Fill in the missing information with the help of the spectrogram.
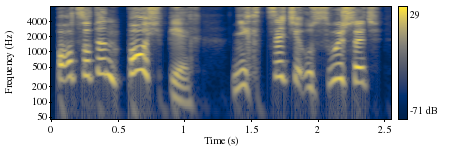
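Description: A man voicing an excited schoolboy who is eager to share his news and pleads with his friends to listen. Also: very high voice, a little slow, no room sound, studio quality, pitched above the performer's own voice, exaggerated voice.

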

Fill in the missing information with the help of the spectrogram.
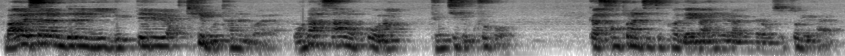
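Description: A man preaching a children's Sunday sermon, telling stories in an animated, emphatic way with lots of repetition. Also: fairly high pitch, brisk. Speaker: pastor. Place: church sanctuary. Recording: very echoey church from far off.

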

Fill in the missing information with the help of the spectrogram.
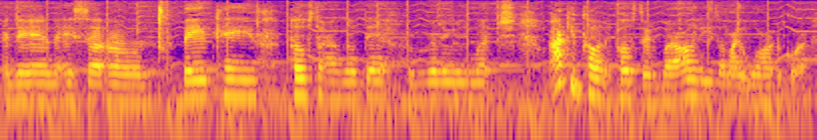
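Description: A young woman shows off her small salon suite, filming on a handheld phone as she goes. She talks in a casual, chatty way, calling the viewers y'all, in a slightly low voice. Music plays clearly behind her. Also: steady tone, normal speed. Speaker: salon suite owner and braider. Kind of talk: casual walkthrough tour. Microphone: handheld phone camera.

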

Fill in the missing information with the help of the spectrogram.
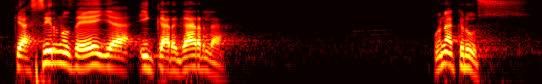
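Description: A middle-aged man with a Mexican Spanish accent preaching a sermon as a pastor, slow and emphatic, with dramatic pauses and big swings from loud to hushed. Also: mid-range voice, clear, resonant tone. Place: university hall or chapel. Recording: long hall reverb.

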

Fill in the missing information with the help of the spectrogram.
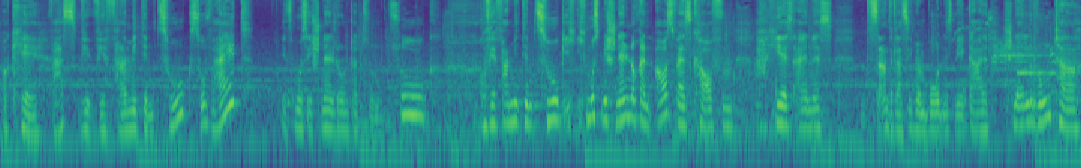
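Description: Someone doing a nervous, hurried girl sleuth. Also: mid-range voice, lively intonation, over music, voice pushed down, lightly acted. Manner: breathless, hurried, stammering. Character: anxious young girl detective with asthma. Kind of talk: storybook narration in first person.

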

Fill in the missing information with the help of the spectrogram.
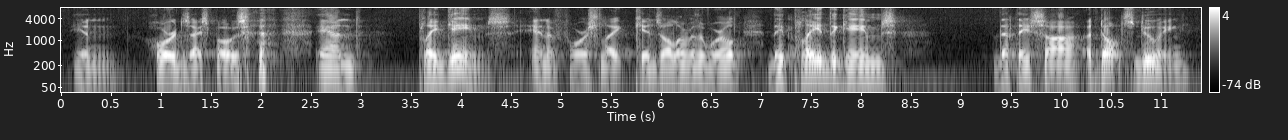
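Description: A man with a fairly low voice preaches in a church service. He retells scripture like a story, chatty and unhurried, slipping in asides and quiet chuckles. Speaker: pastor. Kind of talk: sermon. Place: church sanctuary. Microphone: livestream recording of a live service.

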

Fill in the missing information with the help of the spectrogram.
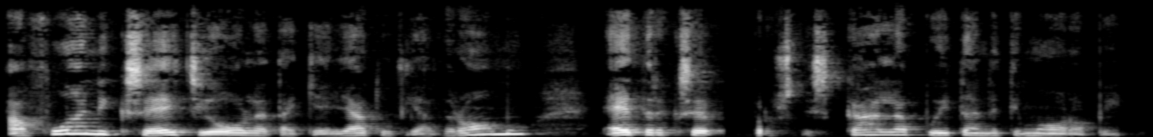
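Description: A woman narrating a short story as an audiobook reader, in a measured, dramatic storytelling manner. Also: lowish voice. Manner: measured, dramatic storytelling that voices characters' shouts.

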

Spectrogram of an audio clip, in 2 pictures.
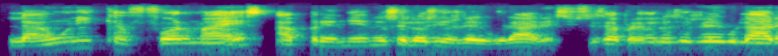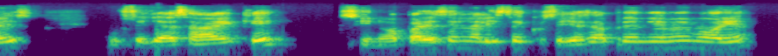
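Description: A man's voice: fairly high pitch, lively intonation, brisk, vocal fry, a little mellow. A man teaching English in a web class, explaining step by step in Spanish and checking often that students follow. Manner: switches between Spanish explanation and English examples. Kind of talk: online class lecture. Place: web conference.

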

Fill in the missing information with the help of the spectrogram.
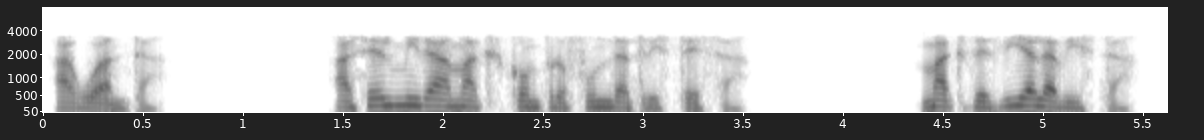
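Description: Un hombre que lee en voz alta una obra de teatro, incluidas las acotaciones, con tono llano y parejo. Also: male voice, on the high side, moderate pace, no room sound. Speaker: audiobook narrator. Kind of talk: reading a stage play aloud. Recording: dry, tinny phone-like sound.

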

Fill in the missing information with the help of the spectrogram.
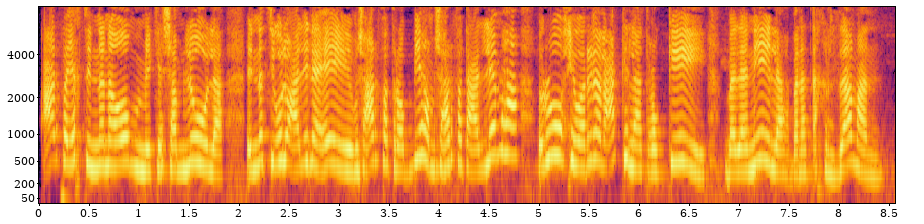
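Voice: extremely high pitch, racing, few pauses, sharp tone, slight background noise. A performer voicing a bossy, self-pitying Egyptian mother and newly remarried bride in a comedy cartoon, with a sped-up voice effect. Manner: scolding, self-pitying nagging.

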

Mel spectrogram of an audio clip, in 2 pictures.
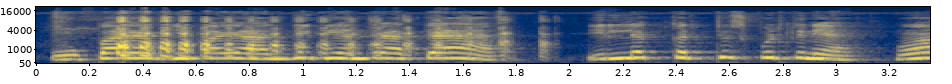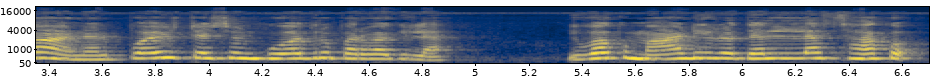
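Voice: extremely high pitch, steady tone, fast talker, a bit bright, slight background noise. A performer in a homemade rural family drama, quarrelling, scolding and wailing in turn. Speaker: actor in family skit.

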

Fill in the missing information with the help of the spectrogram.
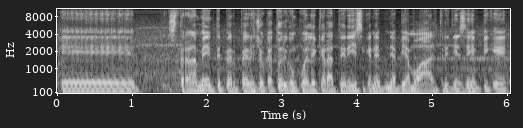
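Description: Male football pundit over loud noise. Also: medium pitch, moderate pace. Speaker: football radio co-commentator, analyst. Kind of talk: unscripted live match analysis. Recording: loud stadium noise behind the voice.

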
